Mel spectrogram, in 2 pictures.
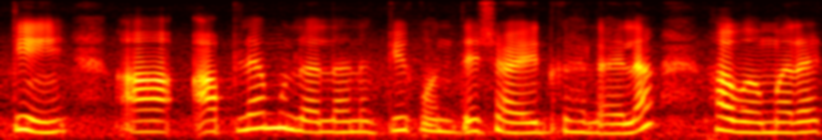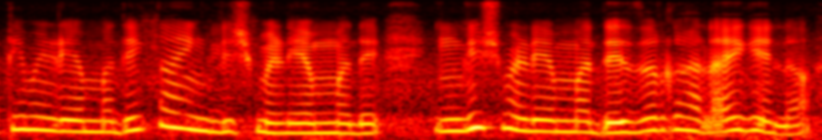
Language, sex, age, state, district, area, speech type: Marathi, female, 18-30, Maharashtra, Satara, rural, spontaneous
